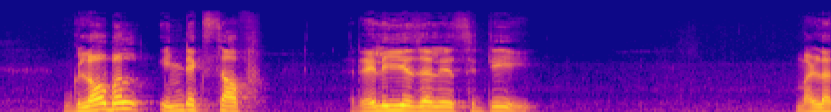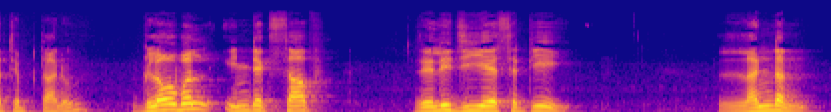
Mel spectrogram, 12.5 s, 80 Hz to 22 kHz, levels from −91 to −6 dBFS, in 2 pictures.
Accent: native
